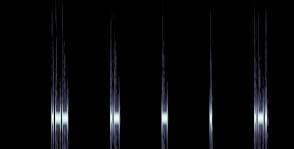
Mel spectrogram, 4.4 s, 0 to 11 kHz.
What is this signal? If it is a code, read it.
Morse code, heard as a keyed tone, about 43 wpm, spaced as for 12 wpm, 700 Hz. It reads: WATER
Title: 8x Character Spacing - Top 200 Words - 45wpm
